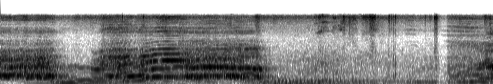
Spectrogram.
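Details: During a cattle delivery to Magelang, Indonesia, Simmental or Limousin cattle low in a long wavering moo that bends upward, then fades into a lower, steadier drone with some background clatter.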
